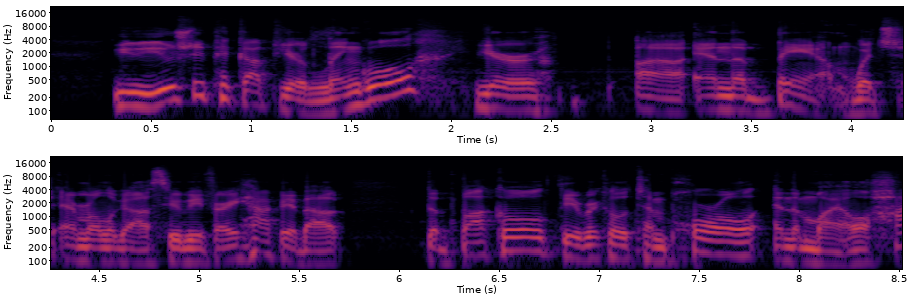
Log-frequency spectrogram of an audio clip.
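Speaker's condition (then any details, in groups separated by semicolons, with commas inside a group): No condition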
